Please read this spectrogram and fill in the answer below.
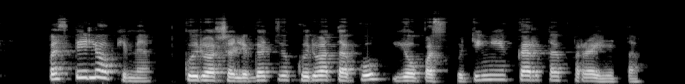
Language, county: Lithuanian, Tauragė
